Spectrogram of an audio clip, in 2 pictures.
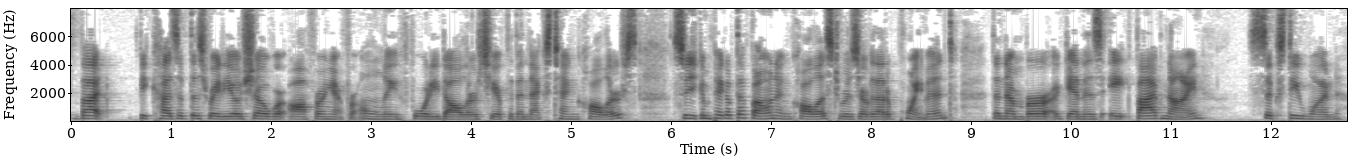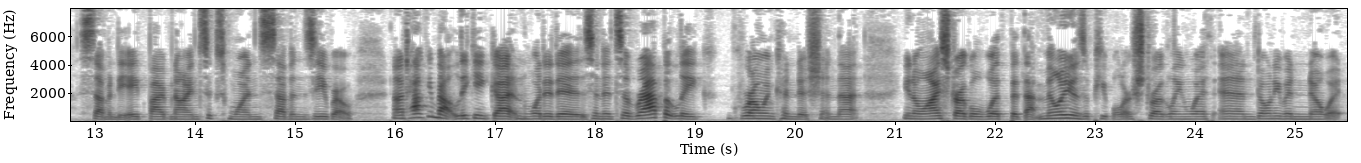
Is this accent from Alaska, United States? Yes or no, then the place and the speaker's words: no; Brownsville, Texas, United States; moved away as an adult; also born or lived in San Antonio; now in Boise, United States; my hometown of Brownsville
